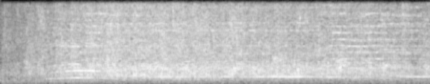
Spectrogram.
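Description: Large audience applauding in a hall, a steady even wash of clapping, with a faint steady tone underneath from about a second in.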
